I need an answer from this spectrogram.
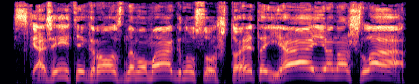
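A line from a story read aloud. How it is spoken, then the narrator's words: Shouting. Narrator (Russian): закричала графиня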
